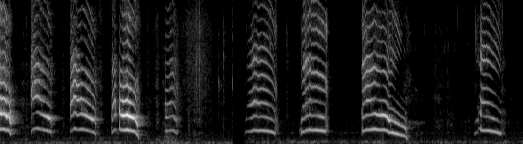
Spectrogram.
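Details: A cat meows in a long run of short and drawn-out meows, some clipped and chirpy, others bowed and falling at the end, with a pause mid-sequence; clean, quiet background.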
